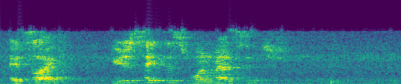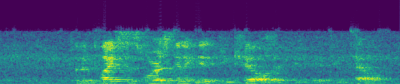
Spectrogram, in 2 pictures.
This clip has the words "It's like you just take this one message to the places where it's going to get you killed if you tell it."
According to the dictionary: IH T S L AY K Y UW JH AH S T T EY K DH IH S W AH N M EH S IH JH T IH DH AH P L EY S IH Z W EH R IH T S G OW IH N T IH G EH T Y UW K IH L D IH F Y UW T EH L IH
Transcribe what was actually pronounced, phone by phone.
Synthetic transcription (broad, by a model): IH T S L AY K Y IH JH AH S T T EY K DH IH S W AH N M EH S IH JH T IH DH AH P L EY S IH Z W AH R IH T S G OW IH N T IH G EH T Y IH K IH L D IH F Y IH T EH L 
